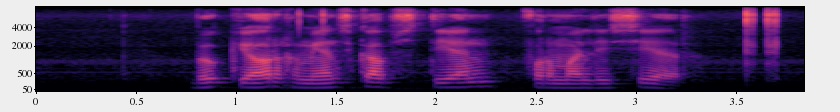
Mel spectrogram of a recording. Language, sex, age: Afrikaans, male, 22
